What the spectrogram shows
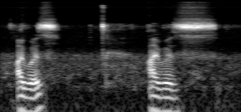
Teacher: when we say it in the sentence it takes on schwa this uh unvoiced unstressed sound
